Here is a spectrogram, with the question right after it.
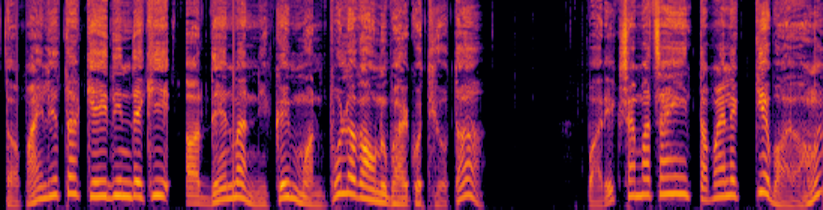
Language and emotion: Nepali, surprised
